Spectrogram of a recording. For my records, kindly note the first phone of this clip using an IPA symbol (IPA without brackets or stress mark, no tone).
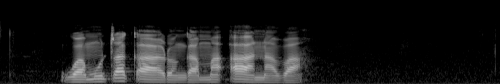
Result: w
